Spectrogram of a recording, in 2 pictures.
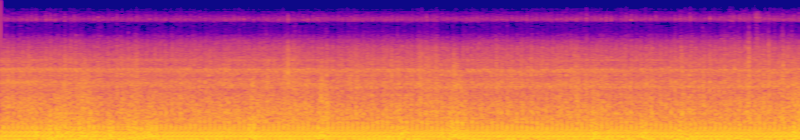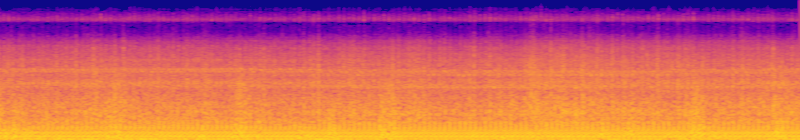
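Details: Steady loud engine drone with rattling vibration and no other sounds standing out.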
